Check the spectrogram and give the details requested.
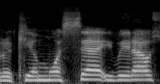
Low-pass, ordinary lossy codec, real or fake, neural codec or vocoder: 19.8 kHz; Opus, 16 kbps; fake; autoencoder, 48 kHz, 32 numbers a frame, DAC-VAE, trained on Japanese speech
